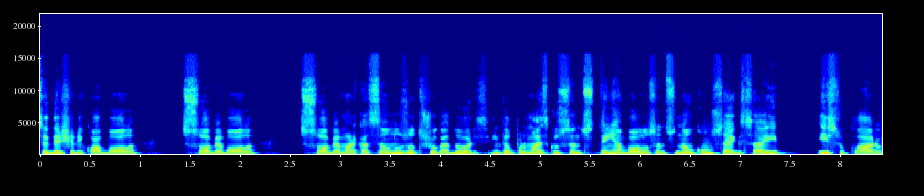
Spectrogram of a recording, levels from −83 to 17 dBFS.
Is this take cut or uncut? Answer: cut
